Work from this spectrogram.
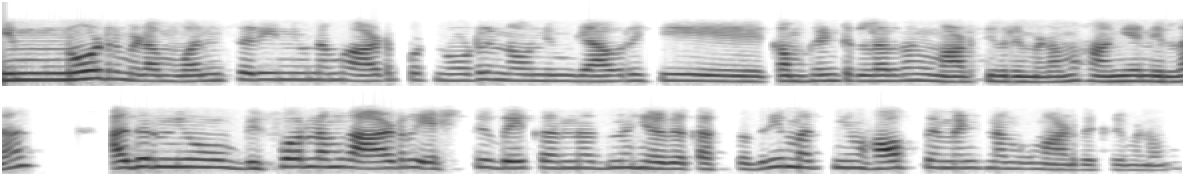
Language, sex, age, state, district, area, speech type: Kannada, female, 30-45, Karnataka, Gulbarga, urban, conversation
